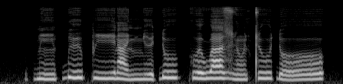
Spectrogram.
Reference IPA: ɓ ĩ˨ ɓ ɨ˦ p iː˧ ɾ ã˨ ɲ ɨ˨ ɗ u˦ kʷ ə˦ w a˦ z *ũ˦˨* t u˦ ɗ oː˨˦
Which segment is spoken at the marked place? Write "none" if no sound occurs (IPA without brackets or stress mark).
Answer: ũ˨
